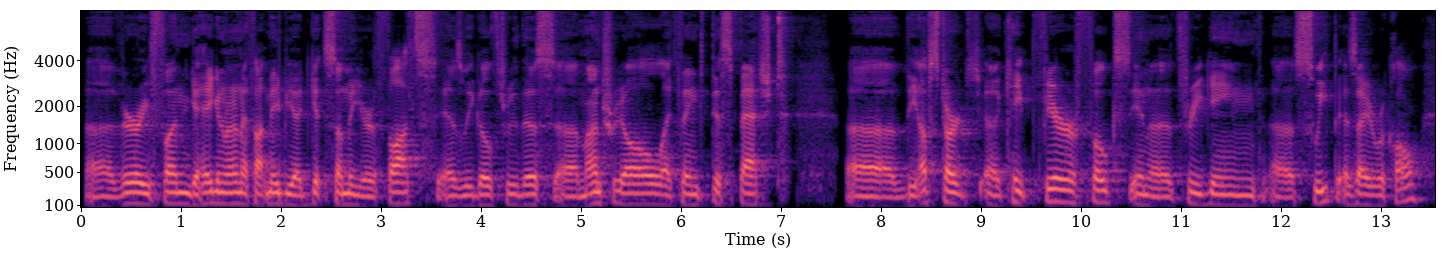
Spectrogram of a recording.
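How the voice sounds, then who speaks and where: A man hosting a casual podcast chat, relaxed and hesitant, with many fillers. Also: lowish voice, unhurried. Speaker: podcast host.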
